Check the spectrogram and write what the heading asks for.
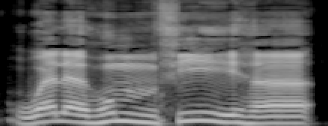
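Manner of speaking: ولهم فيها very slowly, a clean short m before f; clear meem, unexaggerated. Shown as a demonstration. Teacher shows students ولهم with a clear, unexaggerated m. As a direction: articulate the m of ولهم without overdoing it. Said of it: "من دون مبالغة".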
